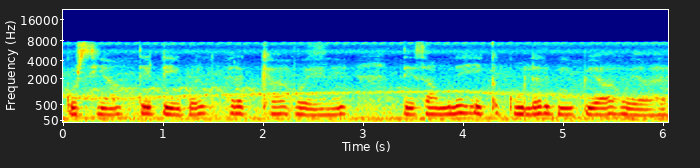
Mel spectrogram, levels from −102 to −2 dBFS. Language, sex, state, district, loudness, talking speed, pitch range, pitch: Punjabi, female, Punjab, Pathankot, -16 LUFS, 140 wpm, 195-215 Hz, 200 Hz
